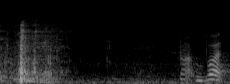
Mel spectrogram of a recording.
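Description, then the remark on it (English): A desk drawer holding papers slides open with a short scraping rattle, followed by a quiet pause and then a brief murmur of a voice. “The papers are still here in my desk drawer where I put them after I talked to you.”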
